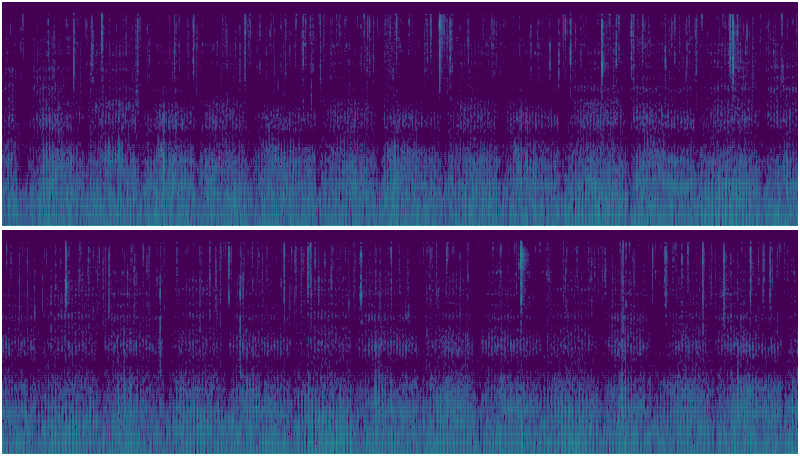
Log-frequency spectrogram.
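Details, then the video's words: Continuous low cat purr, pulsing with each inhale and exhale at an even pace, with a fireplace crackling and popping throughout. "Purring Cat with Cozy Crackling Fireplace Sound"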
